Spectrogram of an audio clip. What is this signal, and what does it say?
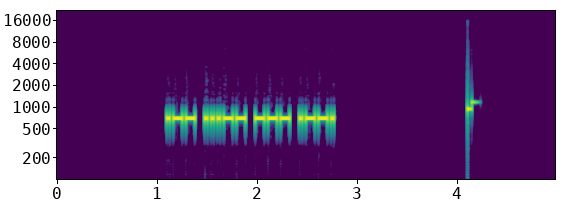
Morse code, heard as a keyed tone, about 36 wpm, 700 Hz. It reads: W3OP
